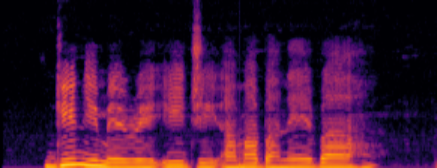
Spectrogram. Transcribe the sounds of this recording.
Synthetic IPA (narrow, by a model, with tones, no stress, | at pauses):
ɡɪ˦ni˦me˨ɾe˨i˦d͡ʒi˨a˨ma˦ba˨ne˦ba˦a˦ɦʊ˨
